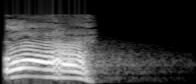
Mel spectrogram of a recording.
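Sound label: non verbal ouch, voice; cernunnos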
